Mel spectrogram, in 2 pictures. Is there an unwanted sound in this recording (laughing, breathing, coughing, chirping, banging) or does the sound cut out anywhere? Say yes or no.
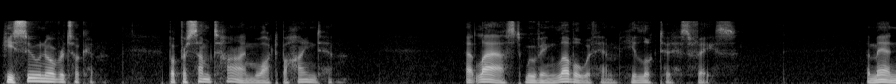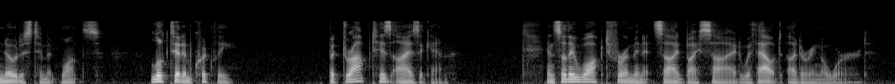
no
